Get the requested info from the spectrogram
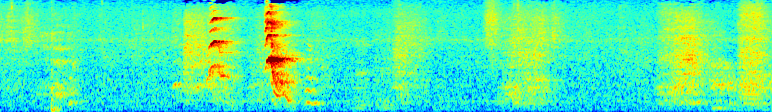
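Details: Seven-week-old Poodle puppies Honey and Emma, a honey-coloured pup and one with black highlights, give a pair of short, high, whining yelps close together, with a few fainter squeaks and soft indoor rustling around them.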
